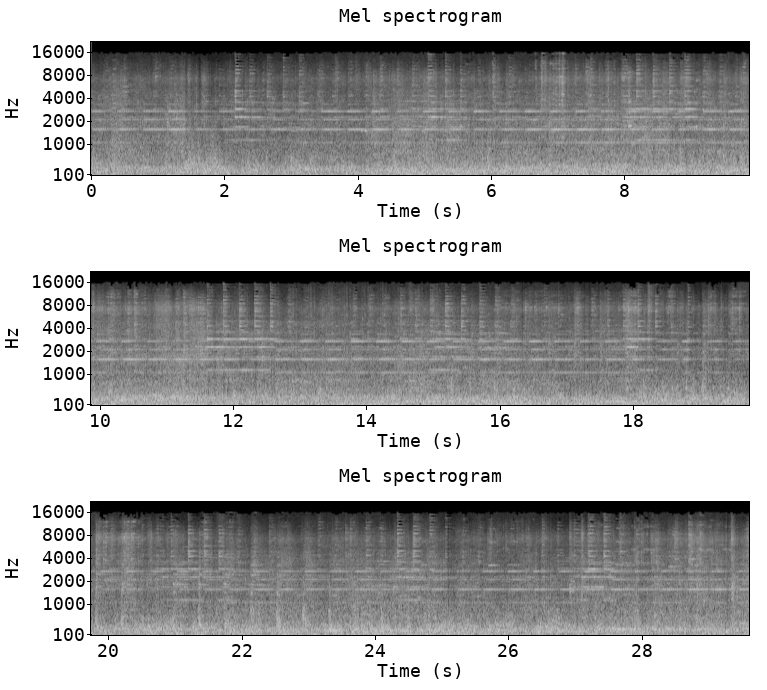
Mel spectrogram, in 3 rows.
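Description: Double-stack intermodal train of TTX well cars with 53-foot containers rolling slowly past: a steady rumble of steel wheels on rail with some clicking, and thin high tones that come and go.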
